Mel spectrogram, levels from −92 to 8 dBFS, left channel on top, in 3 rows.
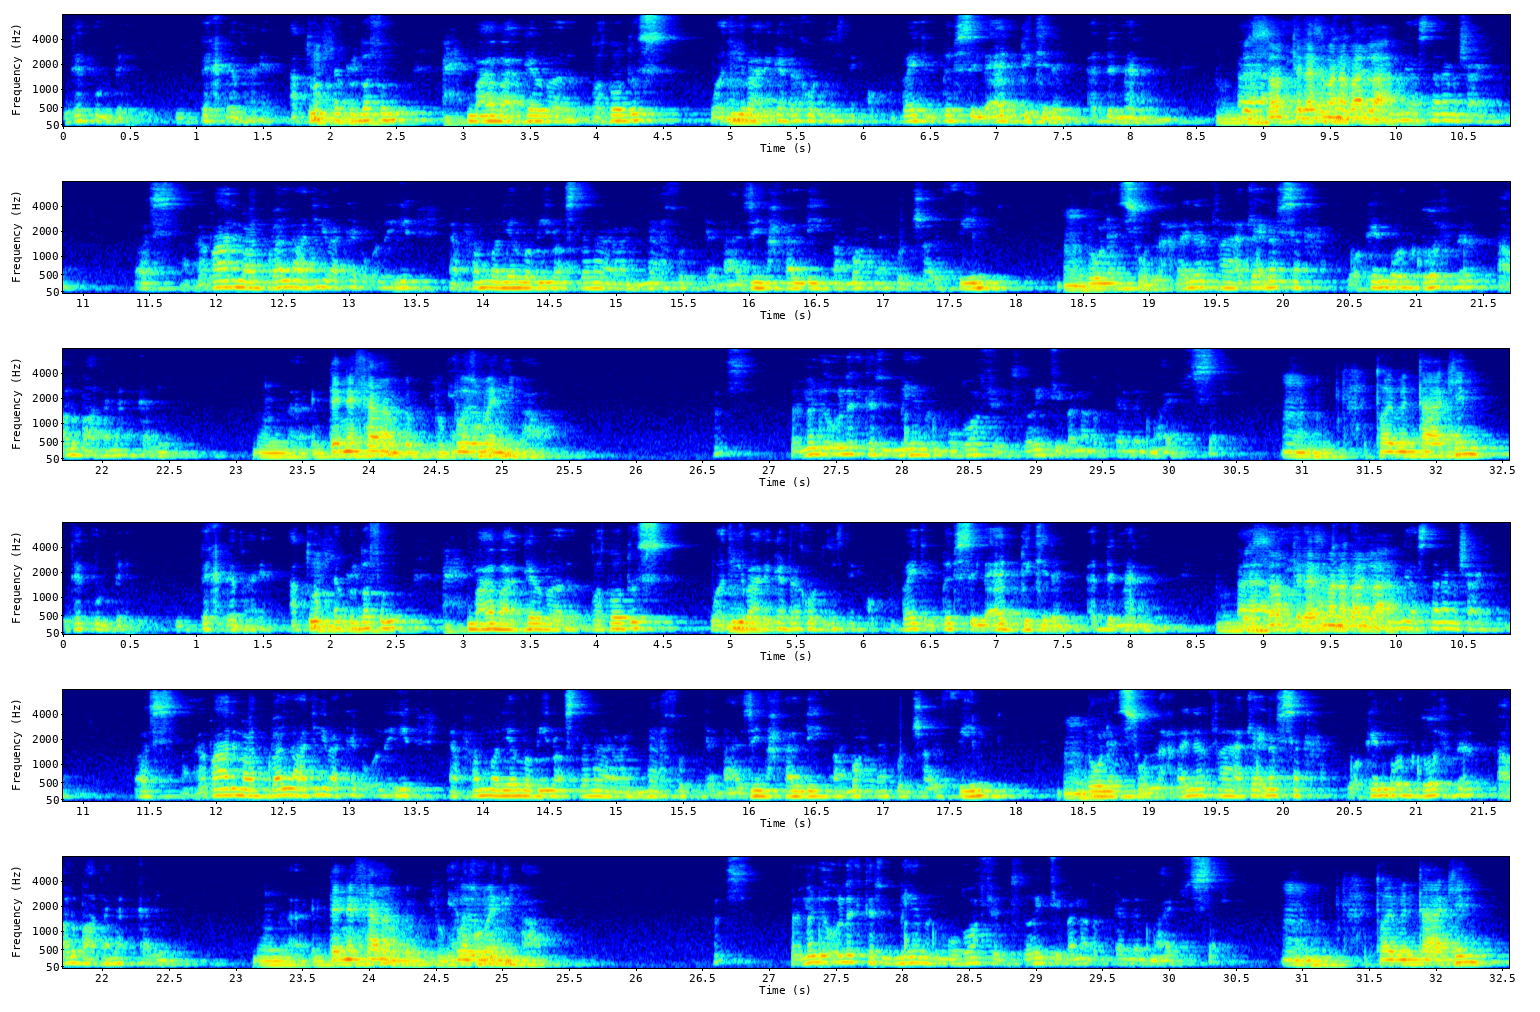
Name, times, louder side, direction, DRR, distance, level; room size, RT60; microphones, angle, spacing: voice 1, 0.1-0.5 0.8-2.5 3.0-4.5 4.9-8.3 8.8-10.9 11.4-13.5 13.7-17.8 18.4-20.1 20.5-22.6 23.3-24.2 24.6-25.3 26.7-26.8 27.2-30.4, right 1 dB, 25° right, 4 dB, 0.8 m, -27 dB
voice 2, 1.8-2.2 5.0-5.2 8.6-10.0 18.3-18.6 23.1-25.2 30.8-32.3, left 1 dB, 15° left, 3 dB, 0.9 m, -23 dB
8.8 x 3.5 x 6.8 m, 0.69 s
head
